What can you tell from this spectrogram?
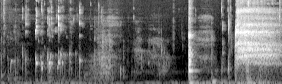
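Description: Someone gulps down a shot of vodka from a Smirnoff nip: a series of wet, quiet swallowing sounds, then a sudden sharp click and a loud, breathy gasp exhaled afterward.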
